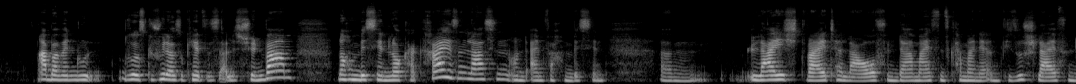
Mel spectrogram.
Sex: female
